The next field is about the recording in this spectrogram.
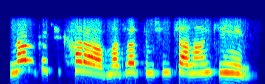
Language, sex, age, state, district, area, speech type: Kashmiri, female, 30-45, Jammu and Kashmir, Srinagar, urban, conversation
